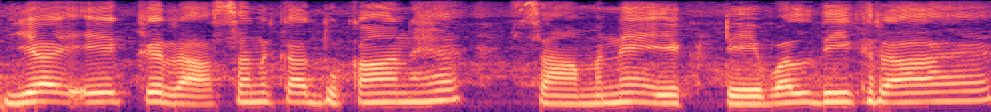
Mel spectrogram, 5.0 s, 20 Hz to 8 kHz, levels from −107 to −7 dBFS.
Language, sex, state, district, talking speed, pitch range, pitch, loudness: Hindi, male, Jharkhand, Deoghar, 135 wpm, 185-210 Hz, 200 Hz, -15 LUFS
